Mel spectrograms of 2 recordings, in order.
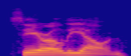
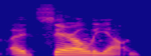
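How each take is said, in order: First: Leone ends like the word mignon. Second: Leone does not end like mignon. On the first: The speaker calls it wrong. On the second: The speaker calls it right.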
